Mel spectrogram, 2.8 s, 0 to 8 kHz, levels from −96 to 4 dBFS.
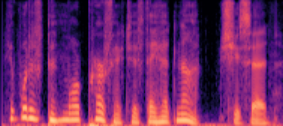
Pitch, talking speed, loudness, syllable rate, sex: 130 Hz, 255 wpm, -16 LUFS, 5.1 syllables/s, male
